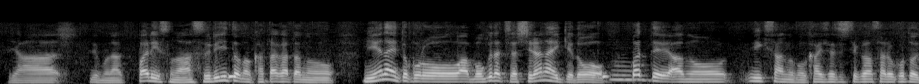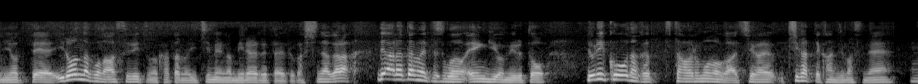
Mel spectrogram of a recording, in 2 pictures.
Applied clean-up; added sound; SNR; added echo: neural mask model Resemble Enhance denoiser.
